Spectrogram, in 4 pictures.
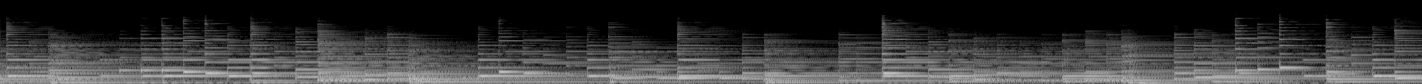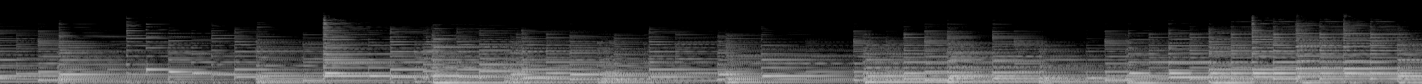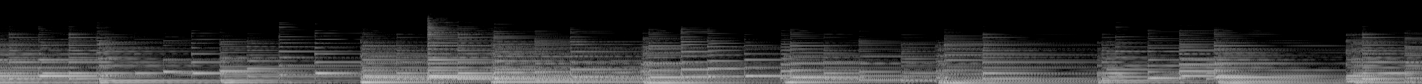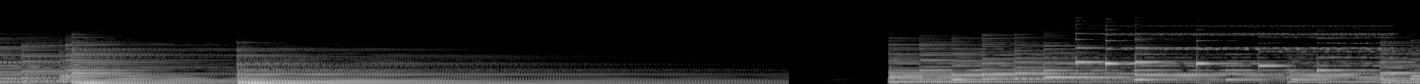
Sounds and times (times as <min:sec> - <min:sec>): Music: 0:00.0 - 0:50.6, 0:51.6 - 0:56.8.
